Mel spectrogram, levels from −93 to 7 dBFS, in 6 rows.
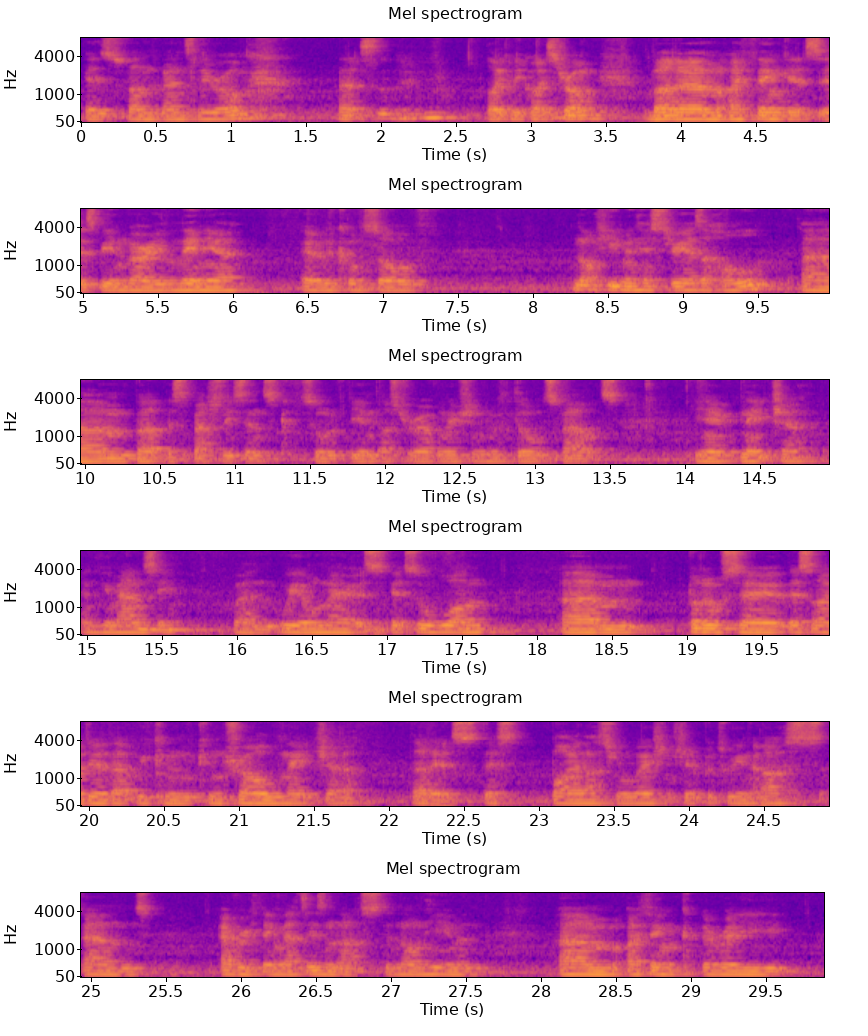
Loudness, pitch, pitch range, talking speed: -23 LUFS, 115 Hz, 115-120 Hz, 160 wpm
